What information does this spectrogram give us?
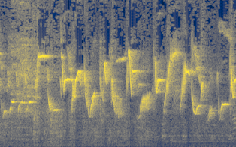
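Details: Four-month-old black-throated canary singing with a rough yet crisp, crunchy voice described as "kriuk-kriuk": a rapid, continuous stream of high, sharply swooping and slurred notes with short clear whistles, the phrases running on without pause.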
